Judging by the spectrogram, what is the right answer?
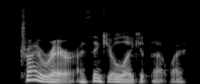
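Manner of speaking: ordinary delivery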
